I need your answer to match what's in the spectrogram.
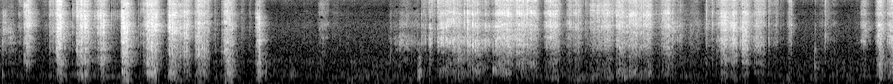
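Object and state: Thin paper being torn.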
